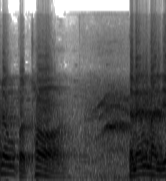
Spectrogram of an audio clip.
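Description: A man's voice talking in a drawn-out, sliding tone, falling in pitch, then dropping to a short lull about a second in before talking resumes.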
